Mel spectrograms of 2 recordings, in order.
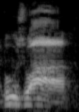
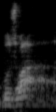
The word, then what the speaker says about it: bourgeois: It's a bourgeois type meal. Is that I say that right, my French translator? – Yeah, that's all right. – Bourgeois, bourgeois, yeah.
